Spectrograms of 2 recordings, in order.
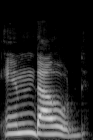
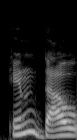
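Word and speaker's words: endow: লাগবে বুঝ না অনেকে এনডাউড এনডাউকে এনডু উচ্চারণ করে এনডু উচ্চারণ করবে না এনডাও উচ্চারণ করবা ওকে তো এনডাউড মানে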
